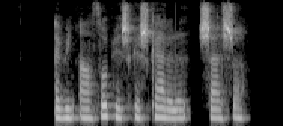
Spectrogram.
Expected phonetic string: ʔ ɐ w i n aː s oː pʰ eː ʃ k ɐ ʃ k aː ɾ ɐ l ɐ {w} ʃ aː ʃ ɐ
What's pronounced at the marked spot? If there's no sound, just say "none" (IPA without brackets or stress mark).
none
